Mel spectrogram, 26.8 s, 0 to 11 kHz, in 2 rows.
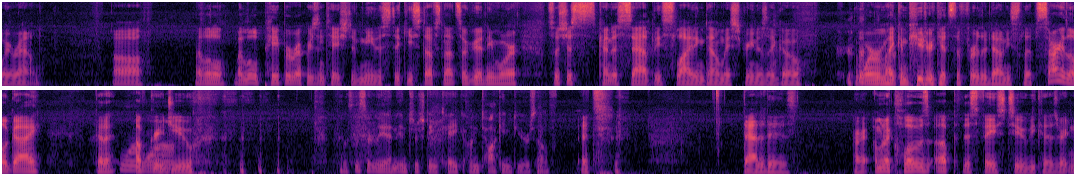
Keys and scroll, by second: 0.0 space, 23.3 l.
